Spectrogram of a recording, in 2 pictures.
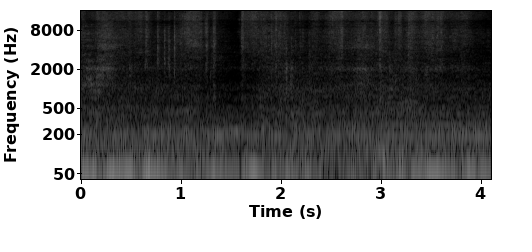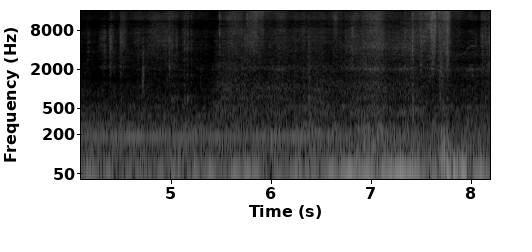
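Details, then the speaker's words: VW Atlas lemon-law buyback, owner claimed a squeak when turning the steering wheel: a steady low engine hum while the wheel turns, with no squeak; no abnormal steering noise in over a year of ownership. "It's never had any sort of noise come out of the steering wheel that was abnormal."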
